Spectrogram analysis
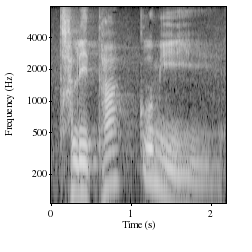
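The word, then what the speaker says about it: Talitha koum: 본토 발음으로는 탈리타 꾸미, 소녀야 탈리타 꿈이 일어나라, 꿈이 일어나라 이런 뜻이 됩니다.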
